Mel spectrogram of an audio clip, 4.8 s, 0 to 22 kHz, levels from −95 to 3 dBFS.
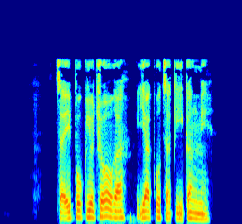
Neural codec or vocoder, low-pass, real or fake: none; 7.2 kHz; real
